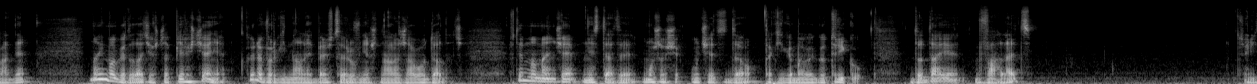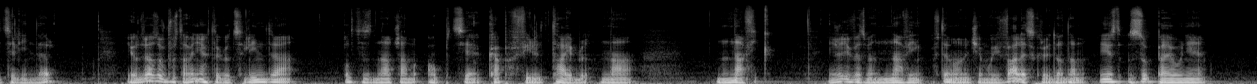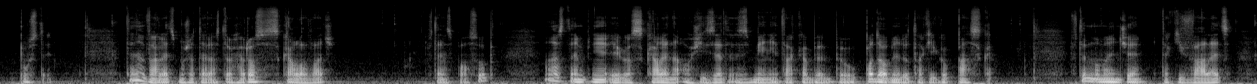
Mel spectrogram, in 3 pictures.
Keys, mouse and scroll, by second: 1.0-3.0 middle drag, 4.0 KP_1, 9.1 shift+a, 16.6-18.0 middle drag, 16.6-17.2 scroll down 1, 18.0-19.8 drag, 21.7-23.7 middle drag, 27.2 s, 30.0 KP_1, 32.1 s, 36.2-37.7 middle drag.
